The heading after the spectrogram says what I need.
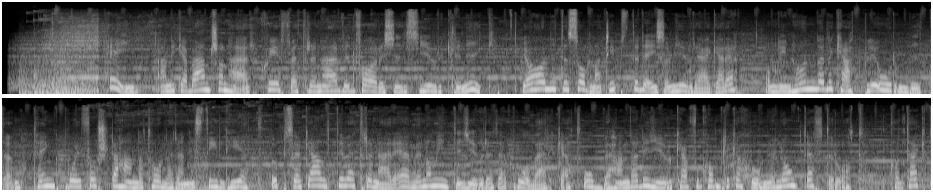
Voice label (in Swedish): REKLAM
